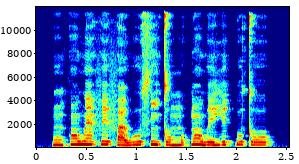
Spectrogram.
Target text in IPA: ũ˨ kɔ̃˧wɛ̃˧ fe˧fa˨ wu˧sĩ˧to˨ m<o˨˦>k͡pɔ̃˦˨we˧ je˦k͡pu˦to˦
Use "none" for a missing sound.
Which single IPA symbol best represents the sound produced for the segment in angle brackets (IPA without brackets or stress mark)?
o˨˦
